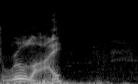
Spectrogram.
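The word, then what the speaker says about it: Rulli: up uh the catcher josh uh roulei r-u-l-l-i that is definitely a pronunciation i had to check on it could go a few waves but evidently it's rouley so roulette's stepping in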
